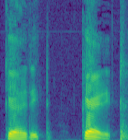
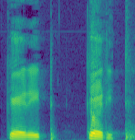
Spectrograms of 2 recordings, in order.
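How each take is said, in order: Both takes have the same delivery.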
